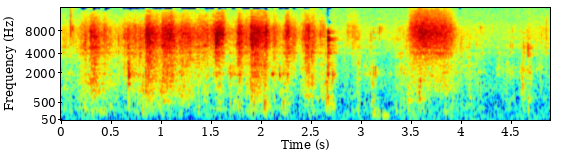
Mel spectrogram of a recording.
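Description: A man chewing a mouthful of burger: a run of soft, irregular mouth clicks, with a short hiss about three and a half seconds in.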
